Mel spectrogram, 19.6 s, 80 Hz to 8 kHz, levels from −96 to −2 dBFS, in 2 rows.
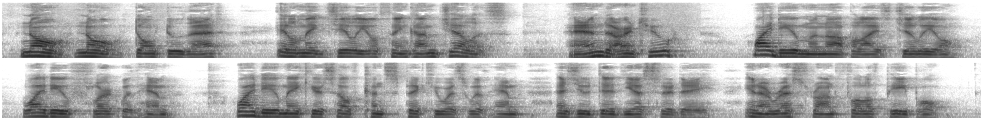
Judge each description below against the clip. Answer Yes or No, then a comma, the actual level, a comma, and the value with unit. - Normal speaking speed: No, slow, 130 wpm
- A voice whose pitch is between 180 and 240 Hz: No, low, 120 Hz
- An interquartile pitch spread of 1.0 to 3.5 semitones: Yes, narrow, 2.6 semitones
